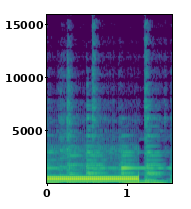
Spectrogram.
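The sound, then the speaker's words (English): A telephone rings on an outgoing call: one steady, mid-pitched electronic tone holds for just over a second, then cuts off abruptly, leaving faint background hiss. No one speaks. “Let's see if she answers.”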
